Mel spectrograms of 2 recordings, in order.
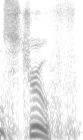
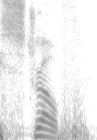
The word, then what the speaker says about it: Strofe: And I'm going to thank Damon Stroof, okay? Now hold it. That's how I've been pronouncing his name the last 3 weeks. It's really Strofe.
